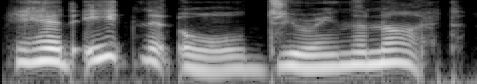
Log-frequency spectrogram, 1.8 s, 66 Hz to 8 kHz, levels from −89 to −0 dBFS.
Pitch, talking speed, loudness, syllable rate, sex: 200 Hz, 270 wpm, -17 LUFS, 5.9 syllables/s, female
